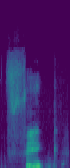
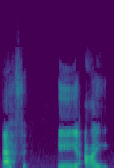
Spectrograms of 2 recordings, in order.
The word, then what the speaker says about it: Feig: So the director of this film, I'm going to have to look up his name, is Paul Feig?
